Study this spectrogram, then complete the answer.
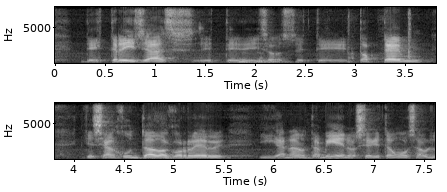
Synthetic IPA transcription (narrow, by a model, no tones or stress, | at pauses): d̪eːst̪ɾeʒaseht̪eðeesoset̪et̪op̚t̪emkeseaŋxunt̪að̞oako̞reɾ | iɣanaɾont̪ambjeno̞se̞akeht̪aβamosaβl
